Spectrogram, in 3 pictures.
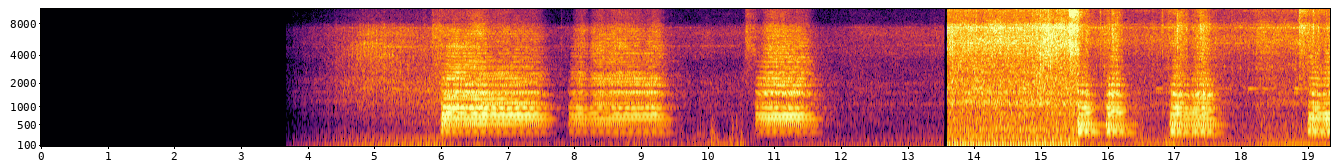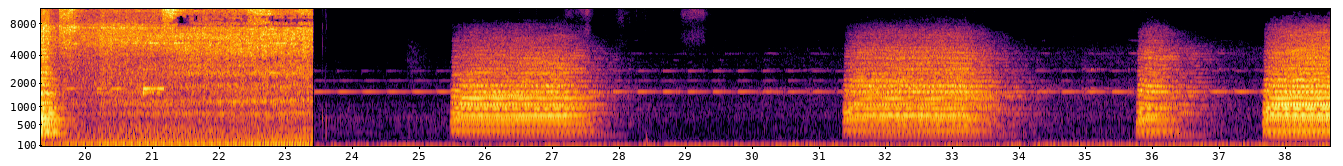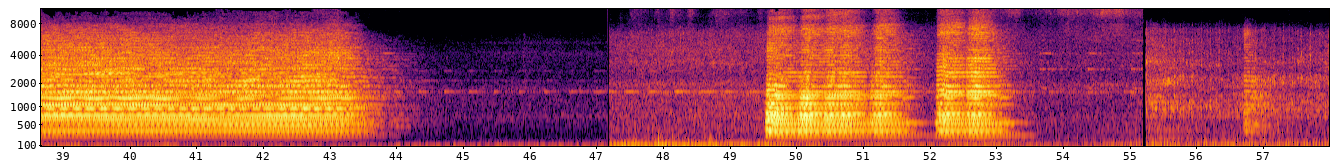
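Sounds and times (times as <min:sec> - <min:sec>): train rumble: 0:03.7 - 0:58.0
locomotive air horn: 0:05.9 - 0:09.7, 0:10.6 - 0:12.0, 0:14.9 - 0:17.9, 0:18.9 - 0:19.9, 0:25.5 - 0:28.0, 0:31.4 - 0:34.2, 0:35.8 - 0:36.9, 0:37.6 - 0:44.4, 0:49.5 - 0:53.7, 0:56.7 - 0:57.2.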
